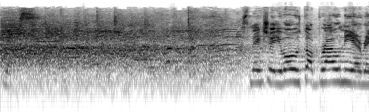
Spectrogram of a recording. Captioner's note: audience laughs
